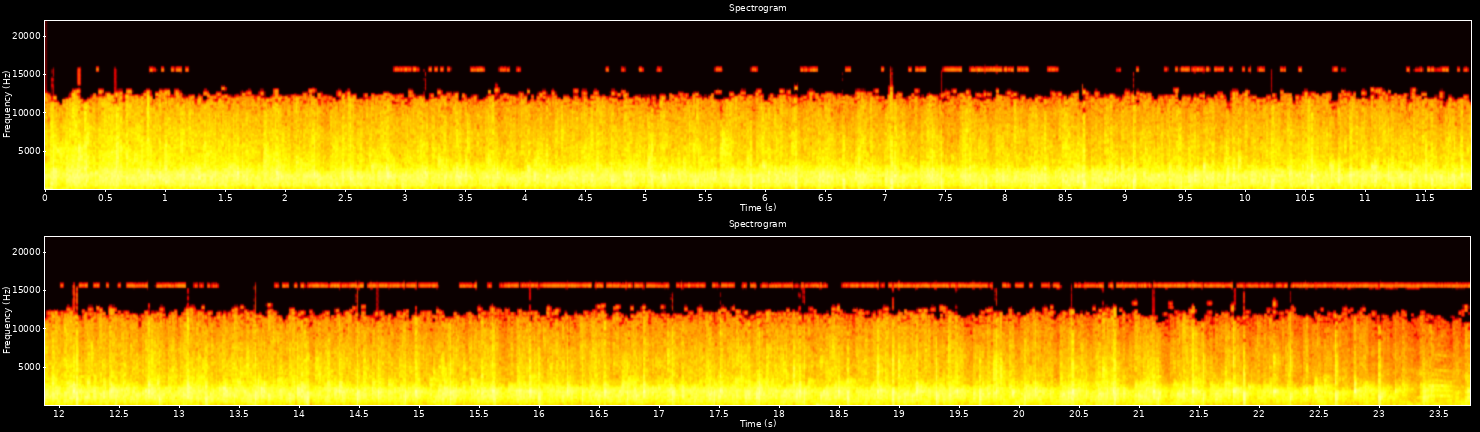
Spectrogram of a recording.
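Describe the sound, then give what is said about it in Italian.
Audience applause after a lecture on the father's role, a dense, steady wash of clapping that stays loud and even for the whole stretch with no voices rising above it. “Applauso per il professor Poterzio”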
